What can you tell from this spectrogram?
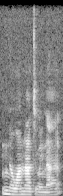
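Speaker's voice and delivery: usual speaking voice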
